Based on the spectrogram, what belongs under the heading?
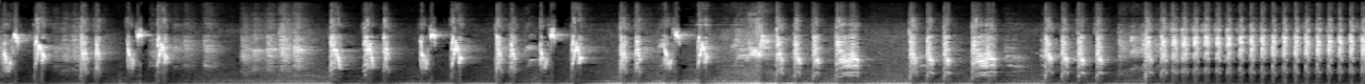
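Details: Male long-tailed shrike singing vigorously to trigger lazy shrikes: varied scratchy squeaks and rasps over a faint low hum, closing with a fast buzzy trill.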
